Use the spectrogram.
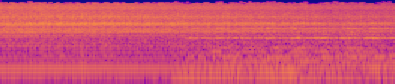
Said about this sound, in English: And here's a bowling pin and a chainsaw. Let me start it up here.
